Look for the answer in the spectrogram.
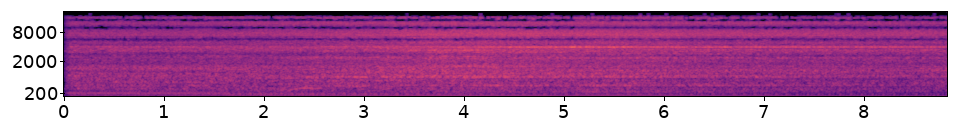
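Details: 2003 Mazda Tribute idling: steady rough whirring and faint hiss from the belt drive; owner first suspected the tensioner, but the noise came from a worn AC compressor pulley bearing.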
